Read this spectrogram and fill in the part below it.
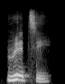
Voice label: "ritzy", Indian

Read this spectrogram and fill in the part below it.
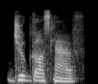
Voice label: "Jugoslav", Indian

